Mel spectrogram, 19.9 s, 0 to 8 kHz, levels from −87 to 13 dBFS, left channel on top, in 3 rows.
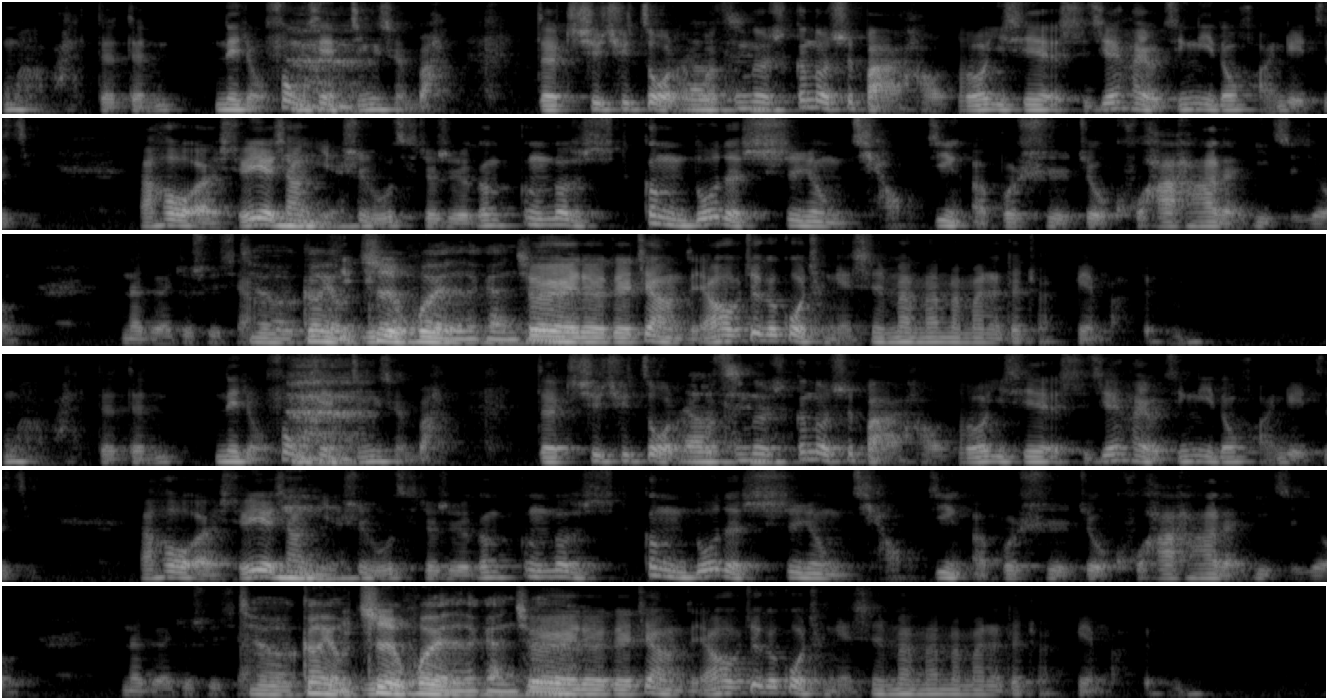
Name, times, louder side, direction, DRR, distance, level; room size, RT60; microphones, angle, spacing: voice 1, 0.0-2.2 2.7-6.7 7.3-13.3 13.9-14.5 14.9-15.2 15.9-18.8, left 3 dB, 30° left, 0.6 m, -35 dB
voice 2, 1.4-1.8 3.4-3.8 8.0-8.2 14.4-16.1, right 1 dB, 90° right, 1.5 m, -30 dB
14.0 x 8.7 x 2.9 m
head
